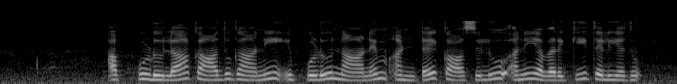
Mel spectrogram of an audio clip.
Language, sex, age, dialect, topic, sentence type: Telugu, male, 51-55, Utterandhra, banking, statement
